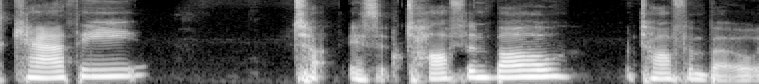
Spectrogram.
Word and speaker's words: Taughinbaugh: Toffenbow is, I believe, how it's pronounced.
